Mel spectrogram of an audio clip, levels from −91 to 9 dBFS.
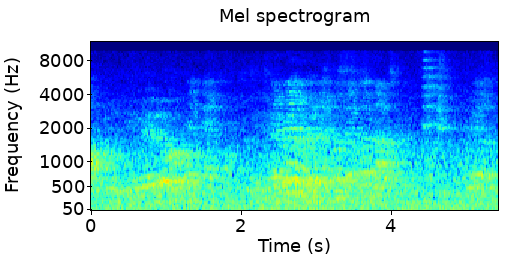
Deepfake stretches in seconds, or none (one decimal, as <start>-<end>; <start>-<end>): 0.0-0.9; 4.1-5.4

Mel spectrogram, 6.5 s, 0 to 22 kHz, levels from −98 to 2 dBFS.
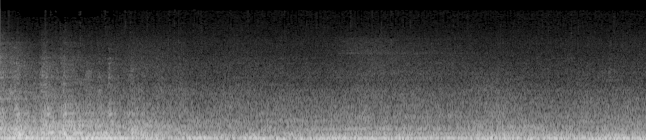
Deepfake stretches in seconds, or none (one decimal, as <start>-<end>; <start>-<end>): none

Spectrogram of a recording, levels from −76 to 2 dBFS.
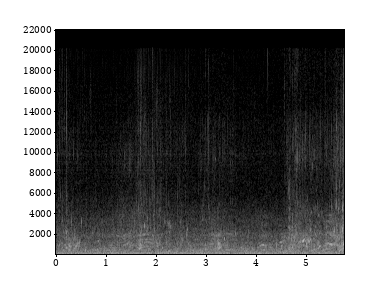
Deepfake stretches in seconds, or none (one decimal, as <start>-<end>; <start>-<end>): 0.0-3.0; 3.5-4.2

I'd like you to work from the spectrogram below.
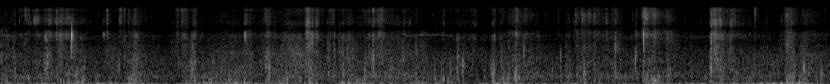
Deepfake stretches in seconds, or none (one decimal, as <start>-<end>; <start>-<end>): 0.0-3.6; 5.4-8.3

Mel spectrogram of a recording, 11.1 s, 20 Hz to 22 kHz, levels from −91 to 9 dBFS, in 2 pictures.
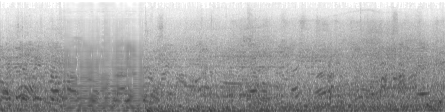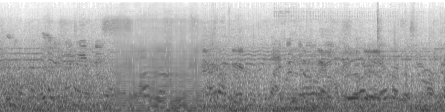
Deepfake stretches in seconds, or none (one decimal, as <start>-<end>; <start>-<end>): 0.8-1.8; 7.0-8.1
